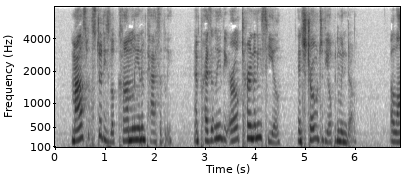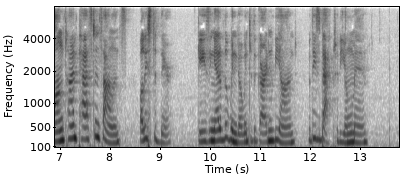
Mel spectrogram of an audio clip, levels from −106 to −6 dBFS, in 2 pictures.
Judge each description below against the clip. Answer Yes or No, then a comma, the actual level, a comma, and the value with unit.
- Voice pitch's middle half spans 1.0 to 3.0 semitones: No, average, 3.8 semitones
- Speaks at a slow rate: No, fast, 205 wpm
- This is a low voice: No, high, 215 Hz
